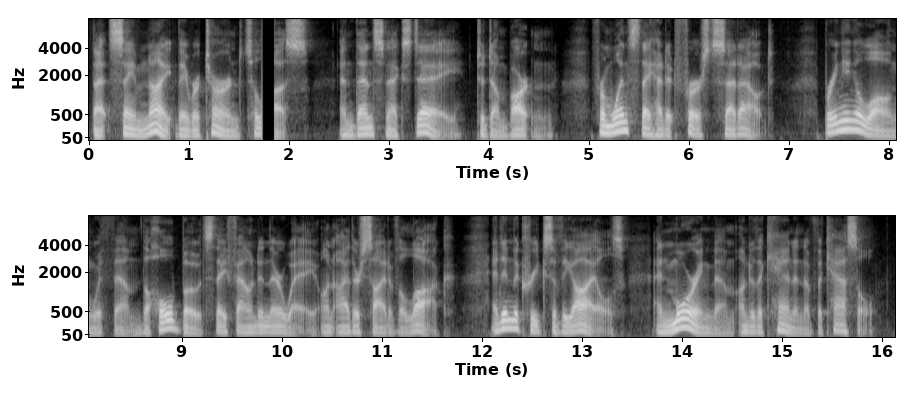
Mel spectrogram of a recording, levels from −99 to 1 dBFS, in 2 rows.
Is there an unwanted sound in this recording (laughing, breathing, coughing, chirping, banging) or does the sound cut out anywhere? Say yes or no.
yes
